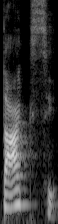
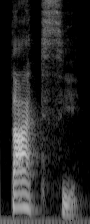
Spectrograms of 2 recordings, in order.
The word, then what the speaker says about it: táxi: X tem dois sons na palavra táxi o mesmo fenômeno ó táxi OLX aqui ó com som de cs táxi que se que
